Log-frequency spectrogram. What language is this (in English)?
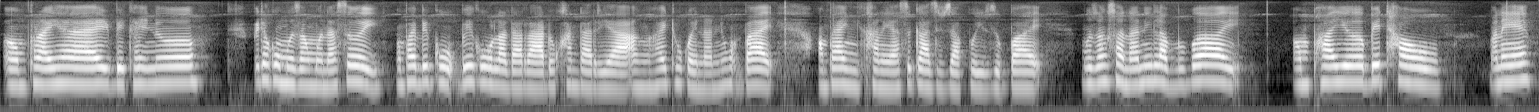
Bodo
